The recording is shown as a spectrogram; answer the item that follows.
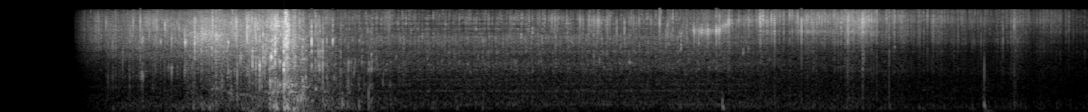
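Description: A rush of water-like noise that starts about half a second in, swells to its loudest about two seconds in, then runs on more evenly and fades out near the end, with a few faint clicks.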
